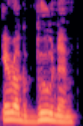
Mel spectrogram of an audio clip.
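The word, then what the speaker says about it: Iroegbunam: how to say it iraq boone'm he puts the emphasis on the boo era okay where were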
